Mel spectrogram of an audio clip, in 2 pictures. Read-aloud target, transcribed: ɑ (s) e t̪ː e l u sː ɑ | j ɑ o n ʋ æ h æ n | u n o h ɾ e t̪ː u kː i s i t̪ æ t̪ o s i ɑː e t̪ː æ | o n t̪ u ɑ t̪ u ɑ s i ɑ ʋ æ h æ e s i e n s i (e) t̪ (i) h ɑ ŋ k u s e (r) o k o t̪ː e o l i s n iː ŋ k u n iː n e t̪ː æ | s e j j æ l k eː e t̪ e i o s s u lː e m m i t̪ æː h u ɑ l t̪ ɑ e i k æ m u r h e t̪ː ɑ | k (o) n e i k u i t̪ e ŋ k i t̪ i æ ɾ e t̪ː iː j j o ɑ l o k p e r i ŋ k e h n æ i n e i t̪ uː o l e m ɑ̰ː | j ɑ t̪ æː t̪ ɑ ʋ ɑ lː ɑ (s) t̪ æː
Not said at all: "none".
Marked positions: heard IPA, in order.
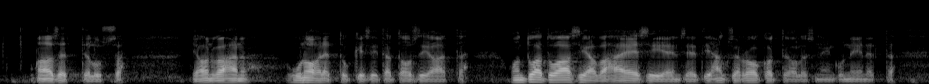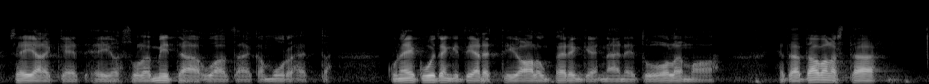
s, e, i, r, u, s

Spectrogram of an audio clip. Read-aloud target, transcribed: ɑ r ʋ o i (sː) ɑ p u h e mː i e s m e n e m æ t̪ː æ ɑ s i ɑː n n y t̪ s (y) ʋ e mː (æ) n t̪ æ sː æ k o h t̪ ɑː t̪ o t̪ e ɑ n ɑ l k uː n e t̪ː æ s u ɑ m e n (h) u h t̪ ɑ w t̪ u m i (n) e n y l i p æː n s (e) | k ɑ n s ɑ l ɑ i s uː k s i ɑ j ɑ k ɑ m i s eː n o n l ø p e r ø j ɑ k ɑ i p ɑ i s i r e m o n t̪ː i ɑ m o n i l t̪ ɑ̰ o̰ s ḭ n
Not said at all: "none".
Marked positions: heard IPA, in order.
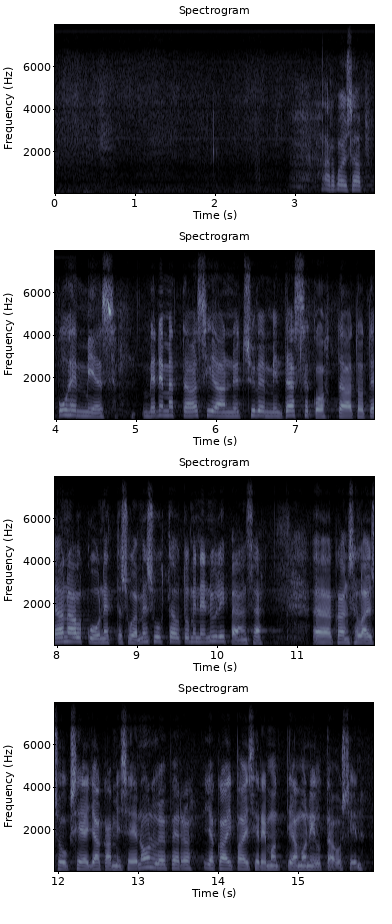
s, y, i, s, n, æ

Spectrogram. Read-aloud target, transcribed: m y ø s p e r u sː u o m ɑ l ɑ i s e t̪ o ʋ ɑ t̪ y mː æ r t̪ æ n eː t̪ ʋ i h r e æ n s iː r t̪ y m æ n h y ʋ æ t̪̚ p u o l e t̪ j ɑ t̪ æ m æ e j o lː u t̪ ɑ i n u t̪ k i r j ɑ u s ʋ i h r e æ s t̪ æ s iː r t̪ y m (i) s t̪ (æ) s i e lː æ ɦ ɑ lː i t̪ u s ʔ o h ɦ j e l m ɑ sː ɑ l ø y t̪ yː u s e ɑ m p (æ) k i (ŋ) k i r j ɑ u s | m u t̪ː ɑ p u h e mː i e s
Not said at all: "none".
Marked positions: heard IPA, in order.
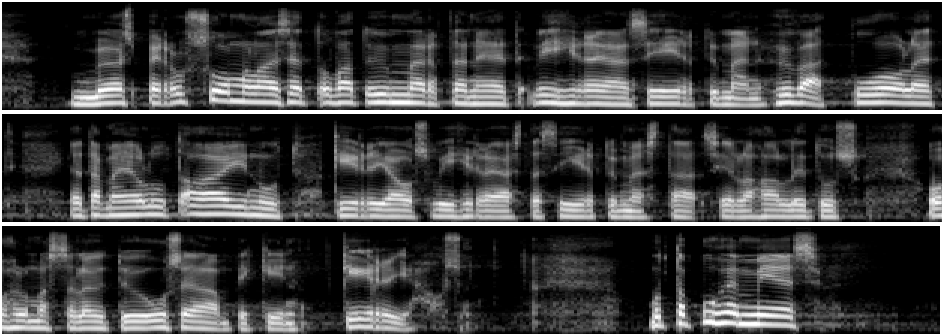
æ, æ, i, n

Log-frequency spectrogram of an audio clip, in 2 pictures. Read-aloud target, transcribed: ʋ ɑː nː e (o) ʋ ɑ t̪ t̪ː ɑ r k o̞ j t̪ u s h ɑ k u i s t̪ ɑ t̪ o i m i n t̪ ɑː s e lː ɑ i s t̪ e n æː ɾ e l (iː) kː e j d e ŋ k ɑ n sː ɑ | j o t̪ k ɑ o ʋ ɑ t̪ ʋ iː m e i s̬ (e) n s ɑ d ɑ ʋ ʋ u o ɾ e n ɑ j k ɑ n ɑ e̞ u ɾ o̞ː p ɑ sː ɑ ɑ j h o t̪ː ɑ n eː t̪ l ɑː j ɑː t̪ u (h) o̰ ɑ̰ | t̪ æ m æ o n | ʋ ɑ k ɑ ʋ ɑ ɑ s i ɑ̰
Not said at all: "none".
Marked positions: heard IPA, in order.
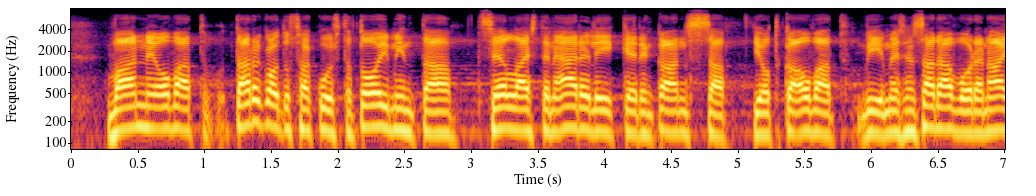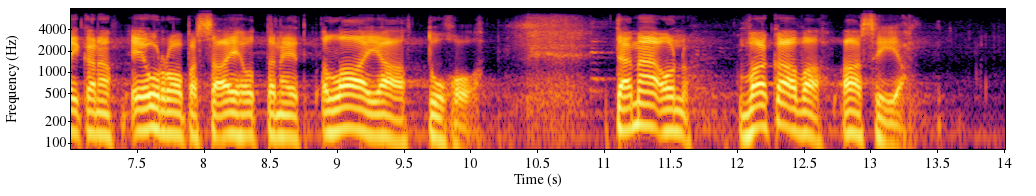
o, iː, e, h

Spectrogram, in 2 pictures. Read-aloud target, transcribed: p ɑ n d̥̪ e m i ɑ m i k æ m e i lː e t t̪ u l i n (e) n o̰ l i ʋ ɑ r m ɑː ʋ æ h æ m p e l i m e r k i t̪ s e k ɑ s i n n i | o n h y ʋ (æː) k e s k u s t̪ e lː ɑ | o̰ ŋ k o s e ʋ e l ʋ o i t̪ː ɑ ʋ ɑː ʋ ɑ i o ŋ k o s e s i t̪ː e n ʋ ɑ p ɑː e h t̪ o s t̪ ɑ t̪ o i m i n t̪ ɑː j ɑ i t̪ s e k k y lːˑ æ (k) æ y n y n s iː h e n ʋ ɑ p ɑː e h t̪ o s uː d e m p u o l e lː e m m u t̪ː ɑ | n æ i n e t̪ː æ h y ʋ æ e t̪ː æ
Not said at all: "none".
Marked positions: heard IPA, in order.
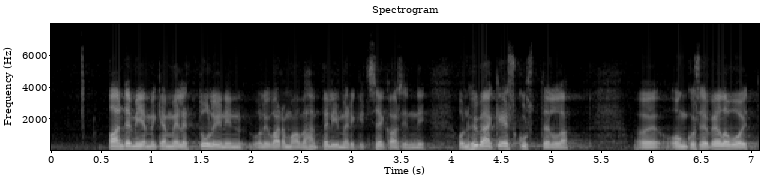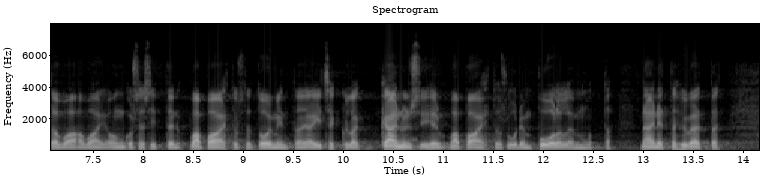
i, æ, k

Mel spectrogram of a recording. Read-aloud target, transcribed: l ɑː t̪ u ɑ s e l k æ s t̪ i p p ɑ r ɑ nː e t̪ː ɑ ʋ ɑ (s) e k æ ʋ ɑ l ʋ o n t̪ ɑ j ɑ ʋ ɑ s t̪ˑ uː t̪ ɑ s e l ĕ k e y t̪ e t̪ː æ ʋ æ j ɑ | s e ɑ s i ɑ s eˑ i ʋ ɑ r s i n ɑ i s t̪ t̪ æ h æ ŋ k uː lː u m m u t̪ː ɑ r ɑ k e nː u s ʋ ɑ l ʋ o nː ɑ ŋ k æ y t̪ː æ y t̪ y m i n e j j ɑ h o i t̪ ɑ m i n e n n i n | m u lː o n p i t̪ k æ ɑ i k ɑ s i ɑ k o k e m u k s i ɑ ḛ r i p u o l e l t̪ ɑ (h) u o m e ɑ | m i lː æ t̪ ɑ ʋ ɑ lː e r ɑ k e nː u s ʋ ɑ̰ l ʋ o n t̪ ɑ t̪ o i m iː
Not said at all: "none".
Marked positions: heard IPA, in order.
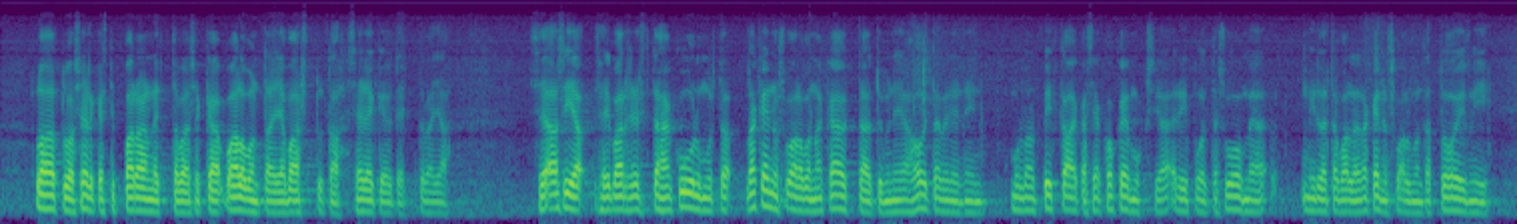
s, s

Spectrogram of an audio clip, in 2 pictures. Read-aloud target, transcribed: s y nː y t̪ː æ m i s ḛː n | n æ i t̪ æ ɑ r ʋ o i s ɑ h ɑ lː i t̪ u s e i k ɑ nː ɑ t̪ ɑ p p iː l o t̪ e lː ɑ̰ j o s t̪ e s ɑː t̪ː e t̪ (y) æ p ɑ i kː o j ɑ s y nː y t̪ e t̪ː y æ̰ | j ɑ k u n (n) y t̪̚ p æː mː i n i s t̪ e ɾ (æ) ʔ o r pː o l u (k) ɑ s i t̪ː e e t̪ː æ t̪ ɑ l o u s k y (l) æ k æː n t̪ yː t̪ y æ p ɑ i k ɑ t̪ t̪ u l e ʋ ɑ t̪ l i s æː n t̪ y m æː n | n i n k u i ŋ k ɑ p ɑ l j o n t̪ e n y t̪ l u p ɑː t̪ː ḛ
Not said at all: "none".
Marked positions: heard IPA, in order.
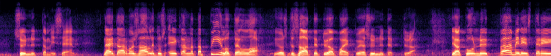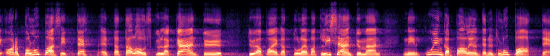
y, n, i, p, lː

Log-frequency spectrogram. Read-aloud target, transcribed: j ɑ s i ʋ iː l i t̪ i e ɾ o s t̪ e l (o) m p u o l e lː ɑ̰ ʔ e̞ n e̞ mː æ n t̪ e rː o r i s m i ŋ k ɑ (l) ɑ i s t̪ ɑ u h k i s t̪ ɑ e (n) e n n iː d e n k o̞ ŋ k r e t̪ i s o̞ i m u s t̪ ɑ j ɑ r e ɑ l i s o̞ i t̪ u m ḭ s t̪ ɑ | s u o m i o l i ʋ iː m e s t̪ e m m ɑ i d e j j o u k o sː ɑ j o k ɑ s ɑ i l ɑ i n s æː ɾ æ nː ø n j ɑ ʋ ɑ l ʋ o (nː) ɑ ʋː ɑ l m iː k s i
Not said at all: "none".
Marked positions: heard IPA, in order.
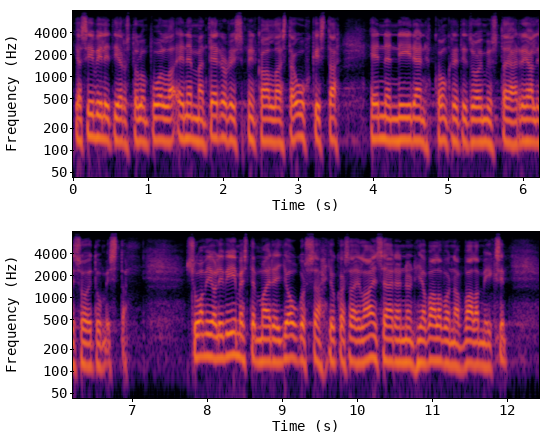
u, lː, nː, nː

